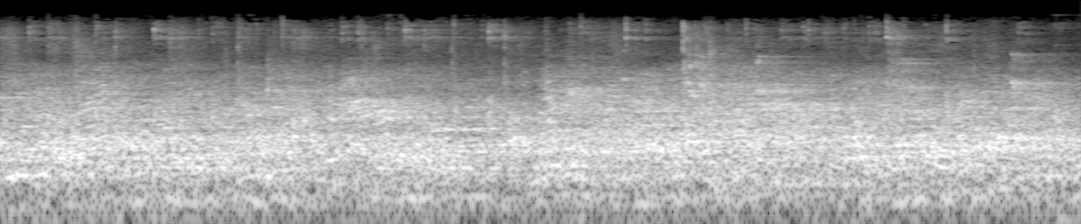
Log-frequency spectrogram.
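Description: Table tennis ball being struck by rackets and bouncing on the table during a doubles rally: a run of sharp, light clicks. Steady chatter from the hall's echoing background runs under it.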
